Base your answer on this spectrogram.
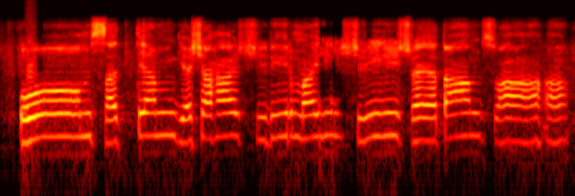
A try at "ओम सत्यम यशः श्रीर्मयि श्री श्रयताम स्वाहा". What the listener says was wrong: उच्चारण ठीक है, लेकिन इतना लटका लटका के भी नहीं बोलना चाहिए, ये ज्यादा लटका के बोला गया है।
